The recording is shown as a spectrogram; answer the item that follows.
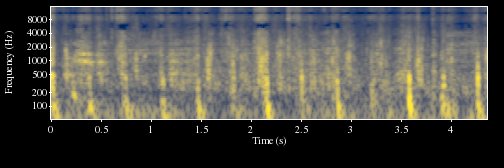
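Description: A runner's footsteps on a dirt trail, a steady rhythm of about three strides a second.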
